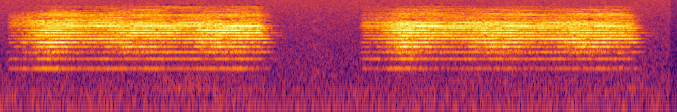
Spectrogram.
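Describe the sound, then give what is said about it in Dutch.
The lifeguards' small red rescue boat at sea by a pier toots its horn twice, each a loud, steady, brassy blast of about two seconds, separated by a short pause. No one speaks. “Ze was in de zee aan het zwemmen toen ze de reddingsbrigade in het rode bootje hard hoorde toeteren.”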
